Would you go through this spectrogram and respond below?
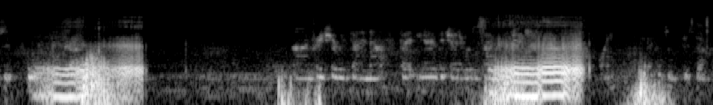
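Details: Snoring: two strong, buzzing snores separated by quieter breathing, with faint background sounds.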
